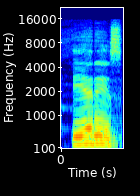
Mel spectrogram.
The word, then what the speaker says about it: heiress: उसी तरह ऑनेस्ट या एयरेस, HEIRESS, एयरेस।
